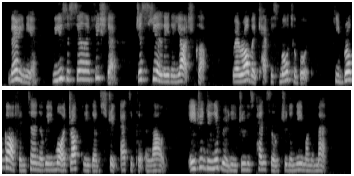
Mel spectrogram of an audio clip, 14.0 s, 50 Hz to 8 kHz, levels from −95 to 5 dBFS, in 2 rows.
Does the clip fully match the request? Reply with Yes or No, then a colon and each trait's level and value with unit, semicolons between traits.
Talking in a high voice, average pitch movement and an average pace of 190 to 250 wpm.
No: high, 230 Hz; wide, 5.9 semitones; average, 195 wpm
